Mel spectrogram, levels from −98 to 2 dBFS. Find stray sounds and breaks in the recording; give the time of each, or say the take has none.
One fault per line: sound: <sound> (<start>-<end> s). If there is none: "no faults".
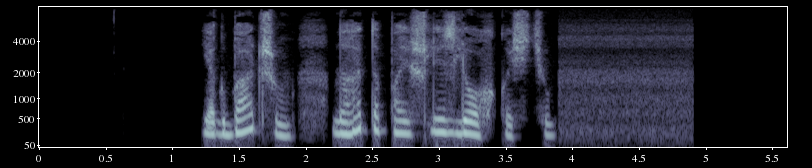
no faults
